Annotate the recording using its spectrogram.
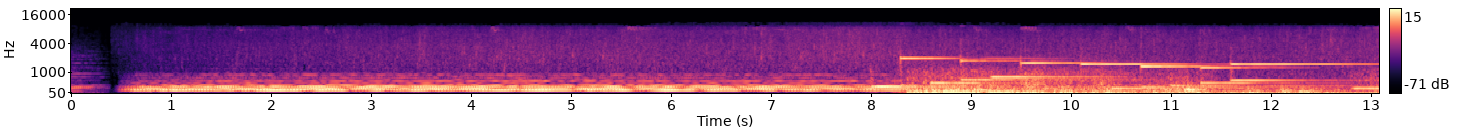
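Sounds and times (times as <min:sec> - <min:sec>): rain pattering: 0:00.4 - 0:13.0.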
